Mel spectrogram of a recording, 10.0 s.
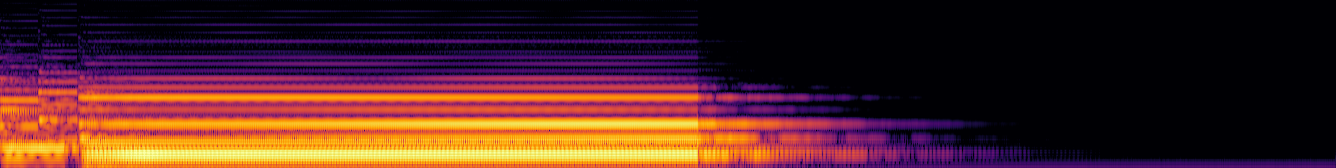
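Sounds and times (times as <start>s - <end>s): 
organ voluntary in E minor: 0.0s - 6.2s.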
